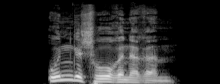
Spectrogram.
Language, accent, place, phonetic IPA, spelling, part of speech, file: German, Germany, Berlin, [ˈʊnɡəˌʃoːʁənəʁəm], ungeschorenerem, adjective, De-ungeschorenerem.ogg
- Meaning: strong dative masculine/neuter singular comparative degree of ungeschoren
